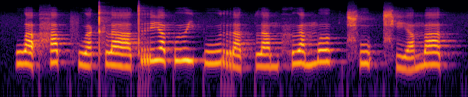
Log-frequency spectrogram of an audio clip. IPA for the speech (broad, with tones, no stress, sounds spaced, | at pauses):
w a˨˩ ʔ h a˦˥ p̚ f u˩˦ a̯ kʰ l aː˨˩ t r i˥˩ a̯ p ɯː˥˩ j p uː˦˥ r a˨˩ t̚ p l a˧ m h ɯ˥˩ a̯ m ɤː˥˩ k̚ t͡ɕʰ u˦˥ ʔ t͡ɕʰ i˩˦ a̯ m a˥˩ t̚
